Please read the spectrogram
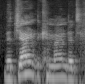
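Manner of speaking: words broken by a laugh. Real, not acted. Reader cracks up mid-sentence at his own reading, laughing. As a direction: read through a fit of giggles. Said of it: "what am I doing?".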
